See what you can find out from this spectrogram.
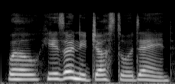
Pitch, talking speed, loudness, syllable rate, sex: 225 Hz, 205 wpm, -16 LUFS, 5.7 syllables/s, female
